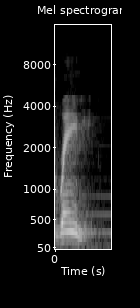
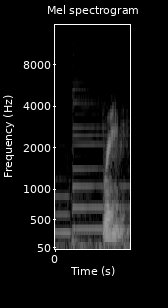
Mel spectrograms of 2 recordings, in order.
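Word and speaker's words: René: Pronounced Rainy. Rainy, yes.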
